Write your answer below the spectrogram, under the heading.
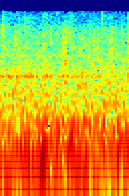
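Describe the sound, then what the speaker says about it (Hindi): Heavy, dense rain pours steadily with a deep rumble of thunder underneath, a loud, unbroken wash of storm noise with no voices. "तभी बहुत जोरों से बारिश शुरू हो जाती है"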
